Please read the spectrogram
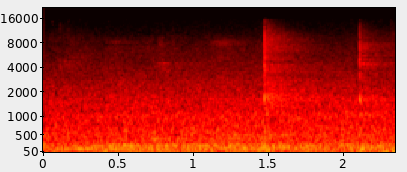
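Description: Steady low room hum picked up by the open meeting microphones, with a single sharp click about a second and a half in.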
